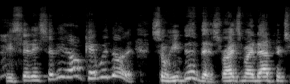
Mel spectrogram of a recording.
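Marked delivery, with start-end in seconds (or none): 0.6-1.4 Italian barber voice, pitched way up. Retelling what a barber said about a haircut: imitating an Italian barber. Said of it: "he was this Italian guy".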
